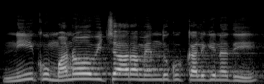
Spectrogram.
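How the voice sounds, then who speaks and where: A man acting out a caring husband, soft and pleading, asking slow questions in a high voice. the words ring out with a long reverb, as in a big hall. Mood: tender pleading. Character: gentle caring husband comforting his wife.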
